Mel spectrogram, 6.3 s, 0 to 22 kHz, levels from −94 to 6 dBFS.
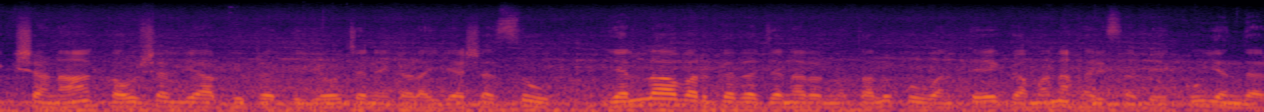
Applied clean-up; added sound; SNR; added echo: none; Subway, metro, underground; 4 dB; none.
